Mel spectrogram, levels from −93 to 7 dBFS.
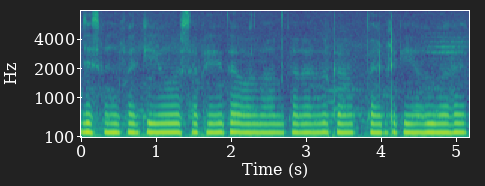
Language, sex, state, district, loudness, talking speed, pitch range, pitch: Hindi, female, Maharashtra, Chandrapur, -13 LUFS, 115 wpm, 200-205 Hz, 200 Hz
